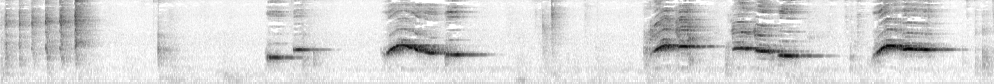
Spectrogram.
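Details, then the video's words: Pet male African grey parrot chattering alone: rapid ticking clicks open, then a series of clear whistles, some two-note and some swooping down, repeated at uneven intervals with silences. "having a chatter to himself"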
